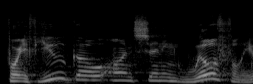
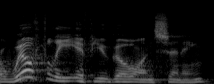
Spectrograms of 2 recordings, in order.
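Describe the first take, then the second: First: Said in the usual way. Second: Willfully moved to the front and leaned on, rising; stress on willfully. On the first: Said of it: "Whatever word's up front is usually to indicate that this is the emphasis". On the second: Shown as a demonstration. Preacher showing the Greek word order, stress up front. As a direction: put the weight on willfully first. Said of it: "Willfully, by the way, stands at the front of the sentence".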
